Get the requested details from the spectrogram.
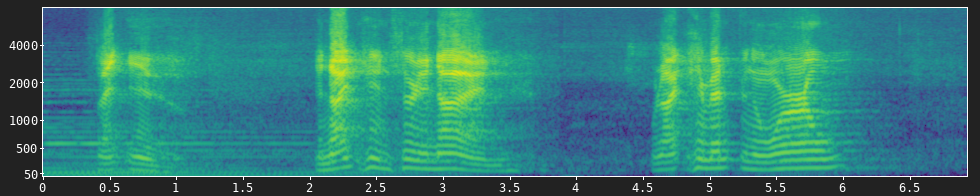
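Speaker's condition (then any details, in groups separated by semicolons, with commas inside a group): Severe cleft palate with lisp; congenital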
